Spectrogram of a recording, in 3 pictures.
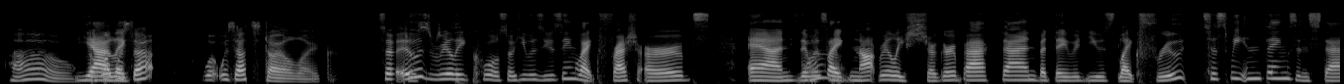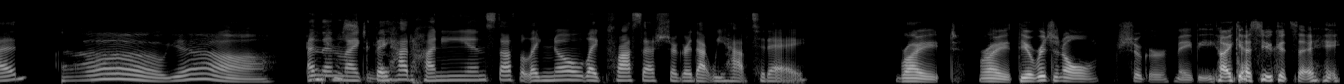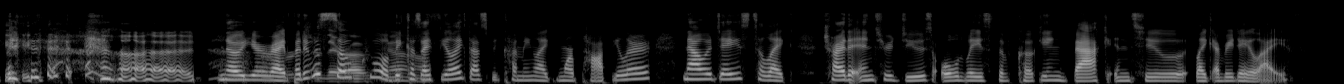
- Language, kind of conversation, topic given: English, unstructured, What is something surprising about the way we cook today?
- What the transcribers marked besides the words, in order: tapping; drawn out: "Oh, yeah"; laughing while speaking: "I guess you could say"; giggle; laugh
